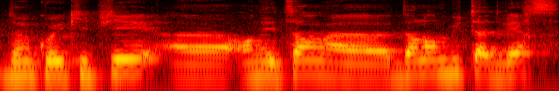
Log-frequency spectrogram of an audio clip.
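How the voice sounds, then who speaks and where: This man's pitch sits fairly high, with a dark, mellow tone. His intonation stays fairly even. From France, Cantal (southern Auvergne). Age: 30s. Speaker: ultimate frisbee athlete. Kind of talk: podcast interview. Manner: hesitant, many fillers.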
